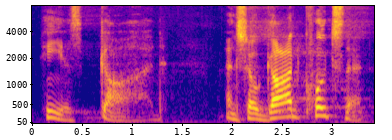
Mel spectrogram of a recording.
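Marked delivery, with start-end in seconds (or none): 0.1-1.3 whisper. Real, not acted. Reverent aside after quote.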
